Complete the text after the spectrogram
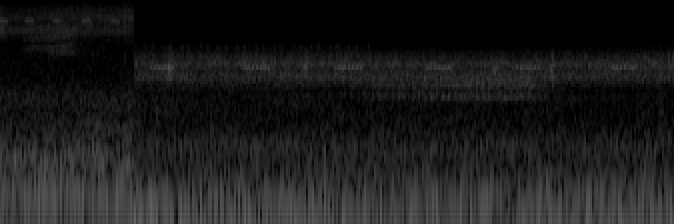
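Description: A fishing reel clicks softly as its handle is turned.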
